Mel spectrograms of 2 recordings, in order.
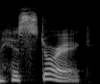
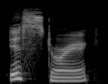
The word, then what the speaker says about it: historic: But there's no logical reason it should be an historic if you pronounce the H in historic, which most people do. I can see how if you pronounce historic as historic, which I think people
